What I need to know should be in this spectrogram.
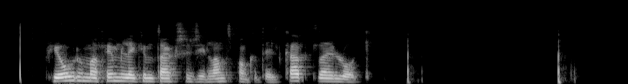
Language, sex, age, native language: Icelandic, male, 40-49, Icelandic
